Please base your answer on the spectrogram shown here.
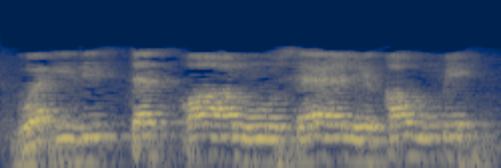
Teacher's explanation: إذا وقفنا على كلمة لقومه فإننا نقف بسكون الهاء ونحذف ياء الصلة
